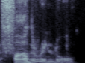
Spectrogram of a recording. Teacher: in father-in-law there's only one accent on the first syllable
